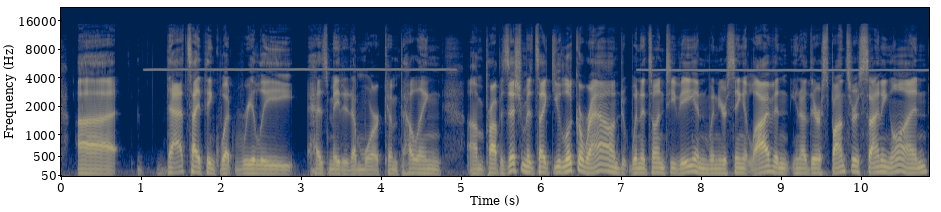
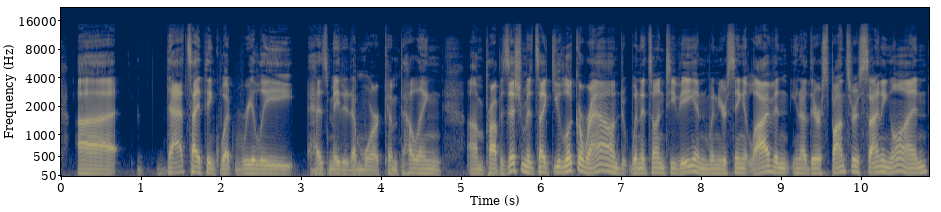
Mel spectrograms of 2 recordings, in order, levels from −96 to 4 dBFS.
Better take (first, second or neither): second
